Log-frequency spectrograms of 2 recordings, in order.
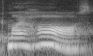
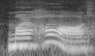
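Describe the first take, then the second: No difference in how they are said.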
